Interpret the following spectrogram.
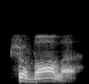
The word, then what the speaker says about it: Travala: Travala, I wasn't saying it right, Travalata.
